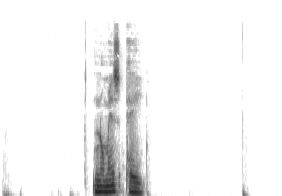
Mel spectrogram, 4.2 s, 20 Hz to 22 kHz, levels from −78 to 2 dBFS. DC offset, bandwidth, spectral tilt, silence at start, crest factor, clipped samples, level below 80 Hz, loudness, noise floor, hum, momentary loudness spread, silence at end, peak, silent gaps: under 0.1%; 13.5 kHz; -5.5 dB/octave; 1.4 s; 18 dB; under 0.1%; -48 dBFS; -16 LUFS; -80 dBFS; none; 7 LU; 2.1 s; -2 dBFS; none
